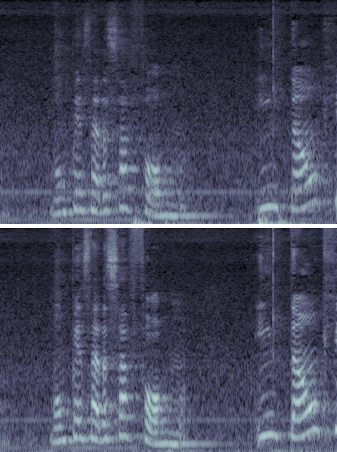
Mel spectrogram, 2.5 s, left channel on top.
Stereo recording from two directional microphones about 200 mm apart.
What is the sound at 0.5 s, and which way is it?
Speech, 50° right (ahead or behind).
